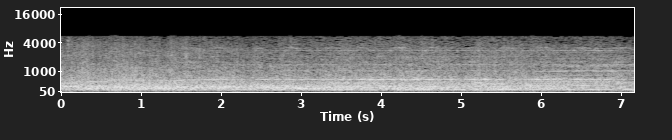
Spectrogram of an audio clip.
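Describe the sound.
Runaway train from the trailer for the 1976 film Silver Streak, a loud, unbroken roar of rail cars with dense rattling clatter and rumble holding steady throughout, with no voices.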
